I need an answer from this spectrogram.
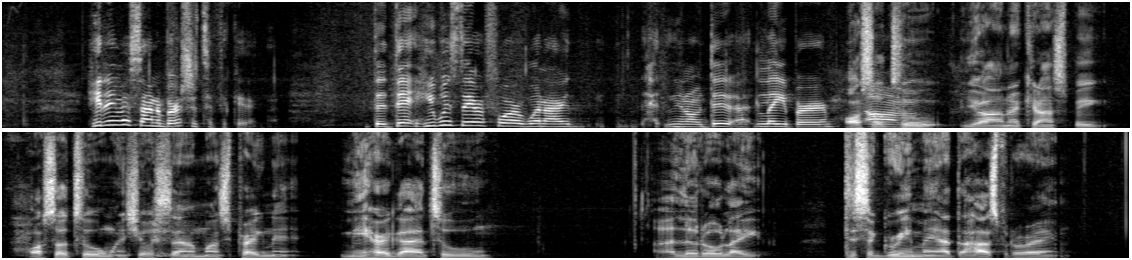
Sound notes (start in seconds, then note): none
